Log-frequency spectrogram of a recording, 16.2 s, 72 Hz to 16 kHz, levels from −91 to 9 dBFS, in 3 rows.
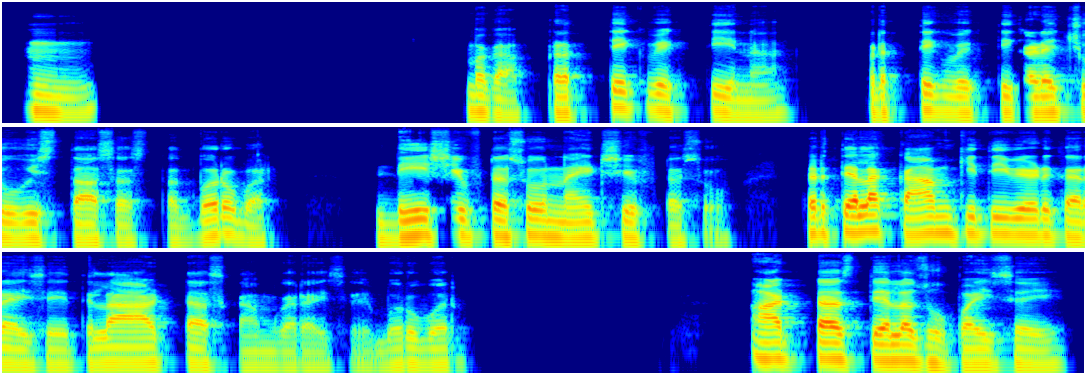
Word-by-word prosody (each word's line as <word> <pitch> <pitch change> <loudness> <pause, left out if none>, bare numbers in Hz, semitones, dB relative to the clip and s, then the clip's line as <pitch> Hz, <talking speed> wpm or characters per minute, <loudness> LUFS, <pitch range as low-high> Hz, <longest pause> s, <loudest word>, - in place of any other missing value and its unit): हं. 120 0 -5 1.9
बघा, 110 -5 -3 0.2
प्रत्येक 115 +6 -2
व्यक्ती 125 -1 -4
आहे 115 - -1
ना, 95 0 -9 0.5
प्रत्येक 120 +2 -3
व्यक्तीकडे 115 0 -1
24 110 -1 -2
तास 105 -2 0
असतात, 100 0 -10
बरोबर. 130 -2 0 0.7
डे 130 +2 +4
शिफ्ट 130 -1 -2
असो, 125 +2 +3
नाईट 115 -1 -1
शिफ्ट 115 -2 -5
असो. 100 +4 -12 0.4
तर 145 - +4
त्याला 155 +1 +9
काम 145 +1 +4
किती 145 -1 -1
वेळ 135 -1 +4
करायचं 105 -4 -1
आहे, 100 - -6
त्याला 110 +4 -2
8 115 0 0
तास 105 -3 -3
काम 95 0 -11
करायचं 90 -1 -12
आहे, 90 - -15
बरोबर? 110 0 -6 1.6
8 140 0 +4
तास 140 -1 +9
त्याला 130 -1 +6
झोपायचं 105 -2 -4
आहे. 100 0 -6
115 Hz, 135 wpm, -23 LUFS, 105-130 Hz, 1.9 s, त्याला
